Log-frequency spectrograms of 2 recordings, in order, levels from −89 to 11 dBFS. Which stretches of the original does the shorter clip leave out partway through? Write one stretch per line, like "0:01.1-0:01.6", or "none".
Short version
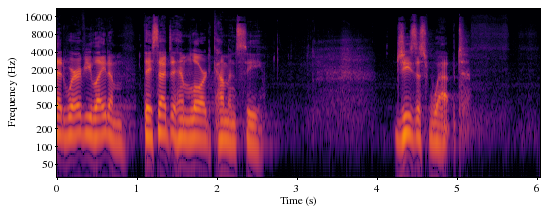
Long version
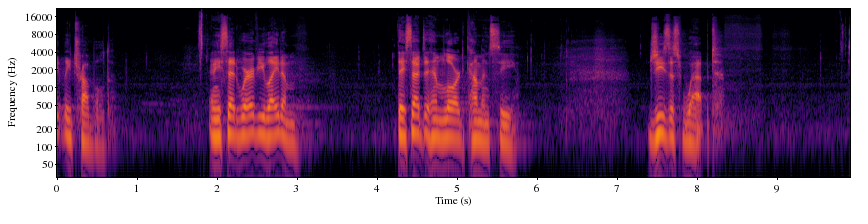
0:03.1-0:04.1

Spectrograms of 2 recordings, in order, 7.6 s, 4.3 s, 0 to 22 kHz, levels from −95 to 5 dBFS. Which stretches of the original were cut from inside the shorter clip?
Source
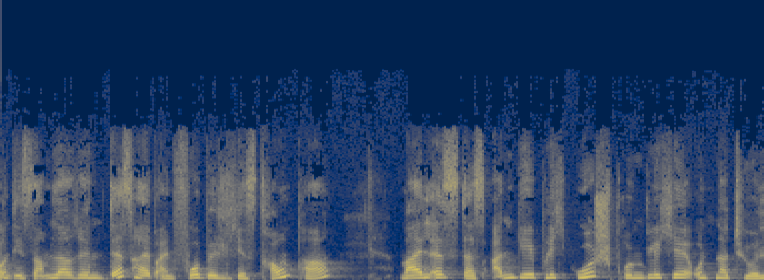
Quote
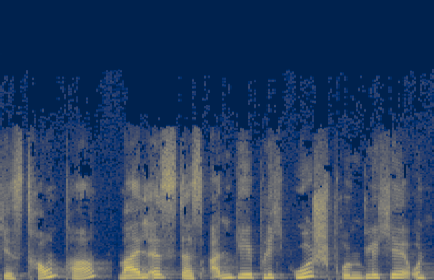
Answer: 0:03.4-0:03.9

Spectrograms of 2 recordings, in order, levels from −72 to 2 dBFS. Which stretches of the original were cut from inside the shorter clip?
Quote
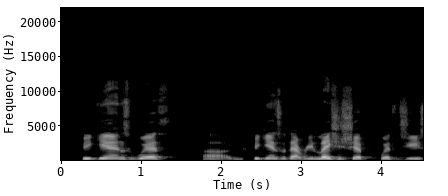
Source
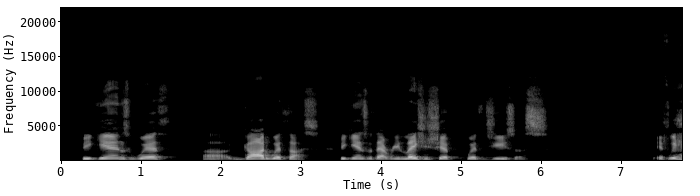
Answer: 0:02.3-0:03.3

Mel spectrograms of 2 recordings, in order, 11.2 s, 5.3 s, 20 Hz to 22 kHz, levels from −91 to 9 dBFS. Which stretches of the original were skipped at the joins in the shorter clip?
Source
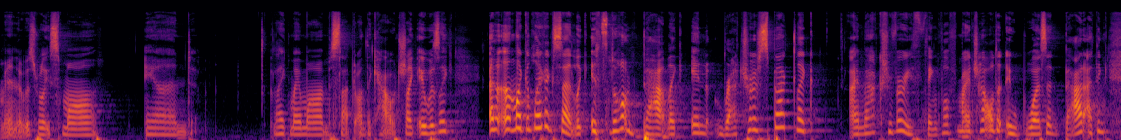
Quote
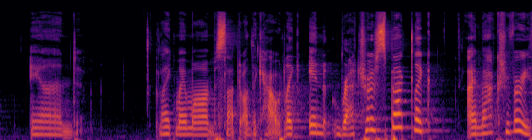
0:04.0-0:06.7

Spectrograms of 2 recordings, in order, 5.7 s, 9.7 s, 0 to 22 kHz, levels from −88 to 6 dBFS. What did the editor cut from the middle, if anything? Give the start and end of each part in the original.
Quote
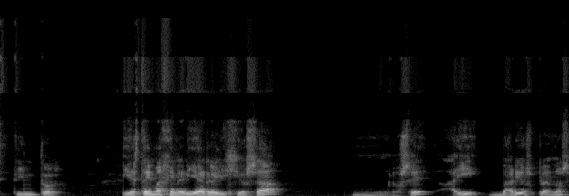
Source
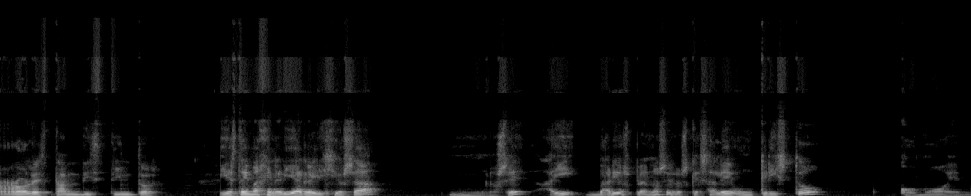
none

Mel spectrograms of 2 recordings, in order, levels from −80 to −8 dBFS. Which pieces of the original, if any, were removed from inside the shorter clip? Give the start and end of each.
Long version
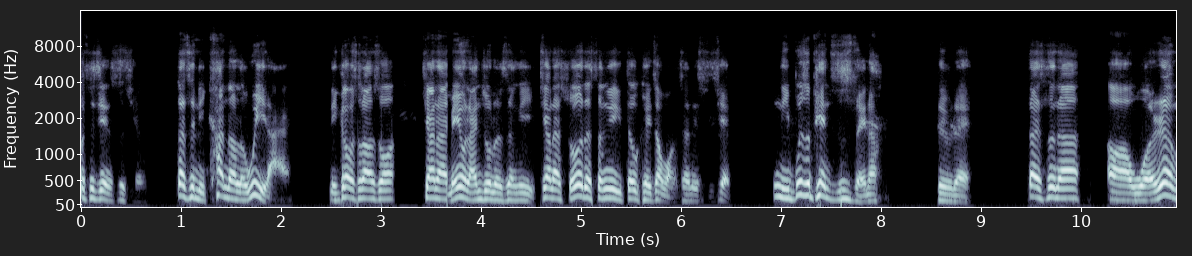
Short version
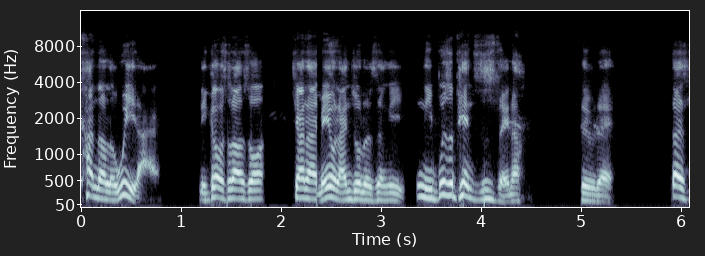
0:04.6-0:06.8

